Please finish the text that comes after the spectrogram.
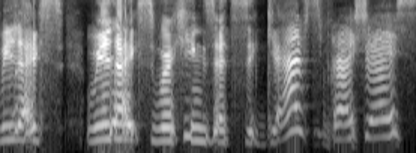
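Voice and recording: A female-sounding voice at a high pitch performs a put-on character voice. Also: fairly slow pace.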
